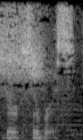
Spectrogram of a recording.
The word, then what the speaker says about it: Cerberus: C-E-R. – Yeah. – E-B-E-R. – B-E-R. – U-S. Cerberus. – Cerberus. – Mm-hmm. How do we pronounce it? Cerberus, but yeah.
